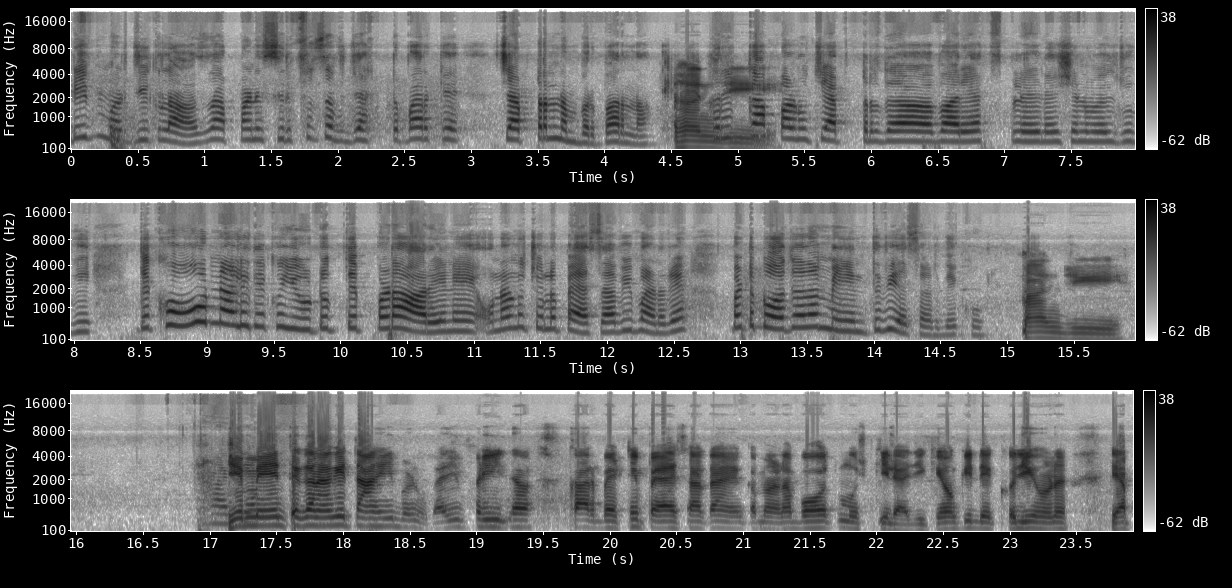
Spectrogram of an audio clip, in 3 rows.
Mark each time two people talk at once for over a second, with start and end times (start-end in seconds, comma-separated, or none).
none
